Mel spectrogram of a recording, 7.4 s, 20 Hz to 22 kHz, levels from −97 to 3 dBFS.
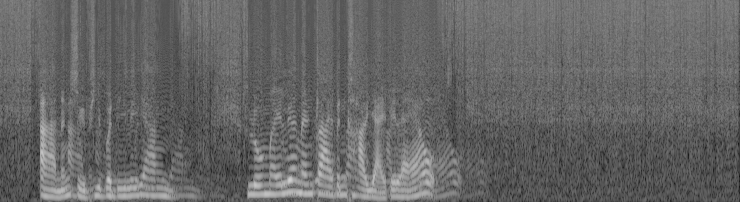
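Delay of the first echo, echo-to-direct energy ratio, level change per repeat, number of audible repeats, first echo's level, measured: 0.274 s, -14.0 dB, -13.0 dB, 2, -14.0 dB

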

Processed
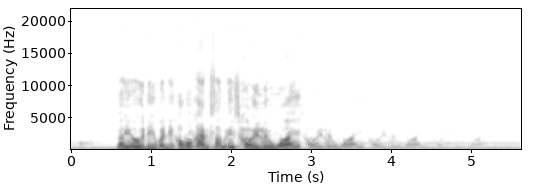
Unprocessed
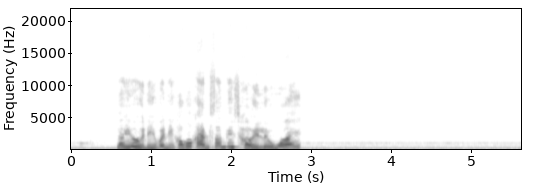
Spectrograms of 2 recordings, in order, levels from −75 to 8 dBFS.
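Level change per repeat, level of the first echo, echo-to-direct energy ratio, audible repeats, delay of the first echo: -9.0 dB, -17.0 dB, -16.5 dB, 2, 0.797 s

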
